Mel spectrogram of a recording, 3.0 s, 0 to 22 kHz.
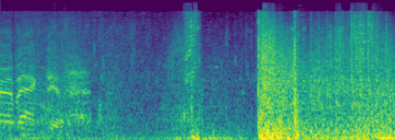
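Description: Intervention sniper rifle firing in Modern Warfare 2: a sharp game gunshot blast near the two-second mark, followed by sustained loud crackle and report, after quieter background noise and game sounds.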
